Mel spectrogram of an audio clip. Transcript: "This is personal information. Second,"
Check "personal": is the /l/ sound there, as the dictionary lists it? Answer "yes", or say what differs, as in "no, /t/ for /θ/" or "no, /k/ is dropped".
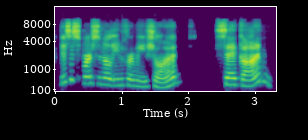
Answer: yes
